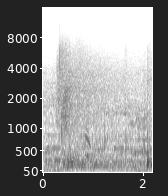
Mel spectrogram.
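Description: Two wrestlers scuffling on a foam wrestling mat during an arm drag: a sharp slap about half a second in and a thud at the end as the partner is pulled down onto his hands.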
